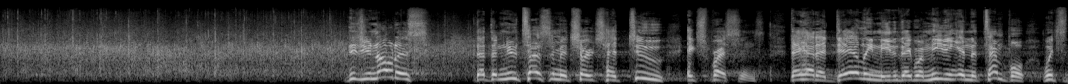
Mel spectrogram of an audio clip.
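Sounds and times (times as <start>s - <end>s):
audience hand clapping: 0.0s - 5.9s
speech: 3.4s - 10.6s.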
